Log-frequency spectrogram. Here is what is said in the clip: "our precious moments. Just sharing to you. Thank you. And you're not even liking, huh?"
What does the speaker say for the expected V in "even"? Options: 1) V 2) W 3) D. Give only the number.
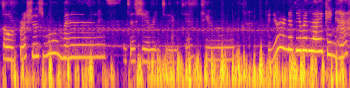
2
